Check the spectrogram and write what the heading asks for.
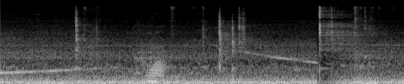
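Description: Claw machine going through a grab: a thin tone rising slowly in pitch for about a second, a few clicks, then a tone sliding down in pitch and a clunk about three seconds in, over a steady low hum.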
